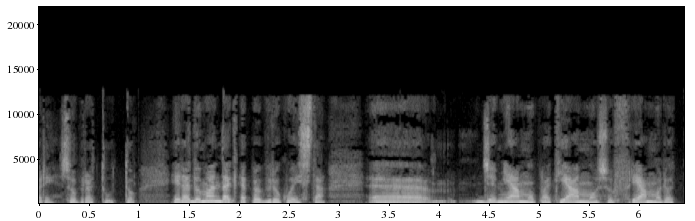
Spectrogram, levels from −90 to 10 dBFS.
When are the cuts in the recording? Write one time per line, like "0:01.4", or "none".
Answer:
0:02.0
